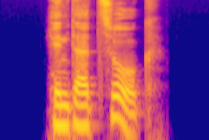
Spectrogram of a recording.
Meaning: first/third-person singular preterite of hinterziehen
- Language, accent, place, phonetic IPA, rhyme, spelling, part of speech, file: German, Germany, Berlin, [ˌhɪntɐˈt͡soːk], -oːk, hinterzog, verb, De-hinterzog.ogg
